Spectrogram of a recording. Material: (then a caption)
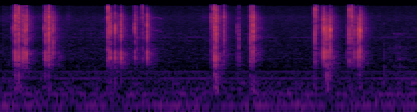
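Wood. Long nails of both hands tap quickly on a flat wooden or laminate floor just in front of a knit mat. The sound is quick bursts of crisp, bright clicks in short clusters with quiet gaps between them. Each tap is dry and dies away almost at once.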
